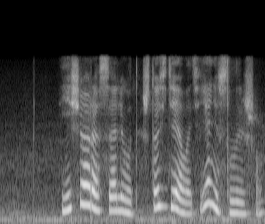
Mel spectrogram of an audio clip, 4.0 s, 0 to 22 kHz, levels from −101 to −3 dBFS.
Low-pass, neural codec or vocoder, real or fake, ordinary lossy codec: none; codec, 16 kHz, 6 kbps, DAC; fake; none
